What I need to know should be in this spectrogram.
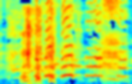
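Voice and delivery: high loud burst of laughter; big laugh. Real, not acted. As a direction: let the laugh ride up. Table cracks up.

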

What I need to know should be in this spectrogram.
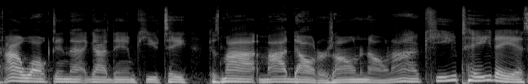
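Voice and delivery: hammed-up Southern storyteller, running on; Southern accent. Host telling of boiled peanuts, put-on Southern accent. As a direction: spin a country yarn in thick Southern. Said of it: "start leaning into the Southern accent".

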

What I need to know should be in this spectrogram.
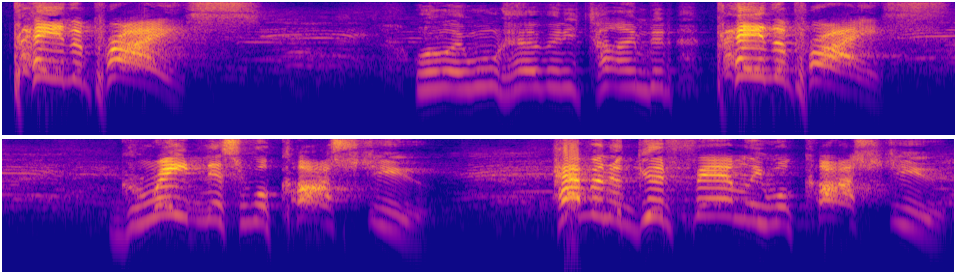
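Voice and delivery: full-force preaching, hammer each line; preaching shout. Acted. Preacher shouting the refrain at the congregation.

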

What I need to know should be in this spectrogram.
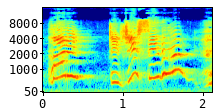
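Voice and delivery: high-pitched comic alarm, climbing; imitated astonishment. Driver retelling a strange zap to spouse, high mock alarm. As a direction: screech the question in mock astonishment. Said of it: "And I'm like".

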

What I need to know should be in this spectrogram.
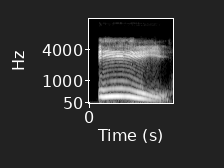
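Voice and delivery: long English "y" held out clearly; teacher demonstrating the long ee vowel; long ee demo. Shown as a demonstration. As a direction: model a clean, drawn-out "y" sound. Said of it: "Nghe cho kỹ".

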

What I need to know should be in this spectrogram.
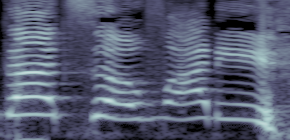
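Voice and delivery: high, loud squeal breaking into giggles; laughing hard. A narrator's reading. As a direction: crack up as Laffy Kathy. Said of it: "she kept laughing and laughing".

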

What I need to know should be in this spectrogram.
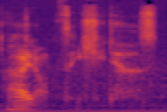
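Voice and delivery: very soft whisper to oneself; whispered aside. Real, not acted. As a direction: let it drop to a doubtful whisper. Doubtful aside to self.

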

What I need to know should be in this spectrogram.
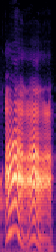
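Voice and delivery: loud fake crying sounds; mock wailing. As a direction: ham up a sob for the roses. Mock sobbing at the story. (pianto finto, forte)

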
